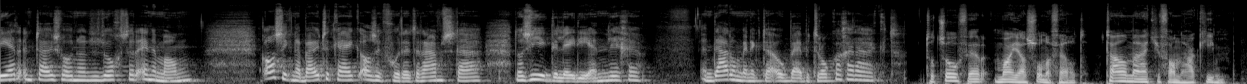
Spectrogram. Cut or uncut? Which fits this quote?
cut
